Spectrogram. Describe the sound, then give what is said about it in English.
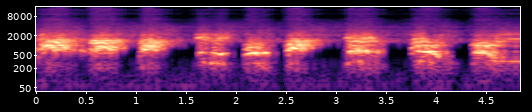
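A crowd yelling the old Bedlam yell in a rhythmic chant, about eight loud, sharp shouted bursts in quick succession with brief gaps between them, rough and raucous in tone. “Listen to those cheers.”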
